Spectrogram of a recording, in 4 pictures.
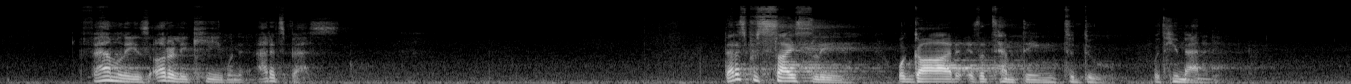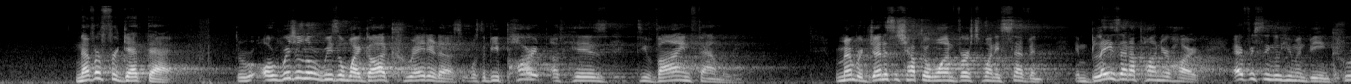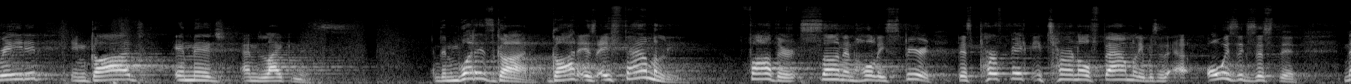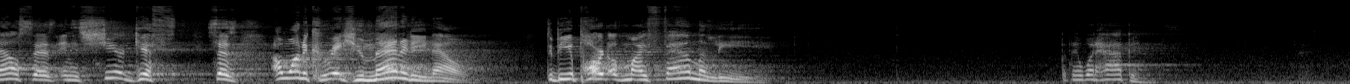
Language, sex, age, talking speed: English, male, 30-49, 115 wpm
